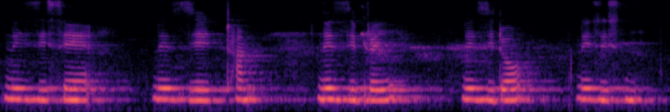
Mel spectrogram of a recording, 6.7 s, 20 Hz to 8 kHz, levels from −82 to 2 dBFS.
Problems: constant background noise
